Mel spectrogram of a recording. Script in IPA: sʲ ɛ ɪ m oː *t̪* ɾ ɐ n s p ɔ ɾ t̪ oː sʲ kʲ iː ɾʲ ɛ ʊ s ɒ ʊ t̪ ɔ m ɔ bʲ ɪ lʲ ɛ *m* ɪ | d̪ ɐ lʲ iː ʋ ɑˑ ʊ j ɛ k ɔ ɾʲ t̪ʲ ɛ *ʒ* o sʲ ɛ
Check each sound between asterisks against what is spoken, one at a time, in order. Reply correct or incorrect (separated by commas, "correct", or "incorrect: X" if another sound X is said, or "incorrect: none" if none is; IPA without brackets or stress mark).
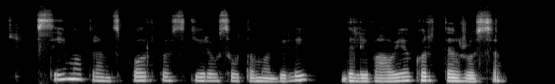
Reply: correct, incorrect: none, correct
